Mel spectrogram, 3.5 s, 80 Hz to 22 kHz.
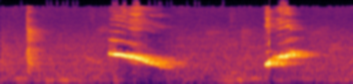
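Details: Indoor Congo African grey parrot, a 1.5-year-old pet, whistling two loud clear notes: the first slides steeply downward, the second sweeps upward after a pause, with a faint click at the start.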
